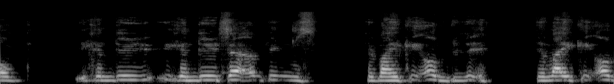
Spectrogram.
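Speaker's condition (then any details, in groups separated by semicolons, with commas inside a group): Cerebral palsy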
